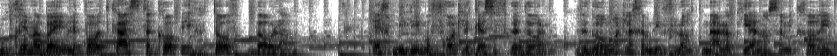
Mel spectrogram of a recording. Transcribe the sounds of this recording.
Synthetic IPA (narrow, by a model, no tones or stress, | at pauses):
muχimhabaimle̞po̞dkasthakʰo̞piɦato̞vbao̞lam | ʔe̞χmilimofχo̞tle̞ke̞se̞fɡado̞l | veɡo̞ʁmo̞tlaχe̞mlivlo̞tmealokianushamitχaʁim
